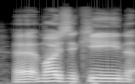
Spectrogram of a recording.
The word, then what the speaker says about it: Moise Kean: No, Graham, I really don't care about pronunciation, mate, so stop with that one, buddy. Moise Keane, that is how his name is said, so I don't care.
